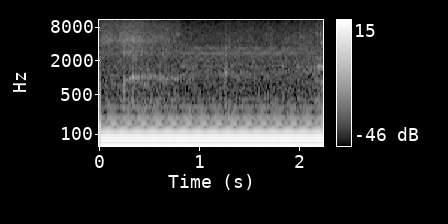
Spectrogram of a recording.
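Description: Steady electrical mains hum, a low drone with a stack of higher overtones, running unchanged at a fairly loud level.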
